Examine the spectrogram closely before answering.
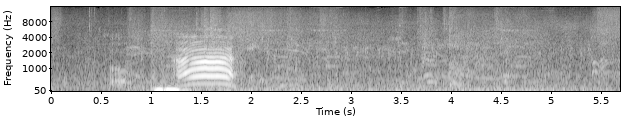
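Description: Magic blasts burst and crackle in a fight.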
